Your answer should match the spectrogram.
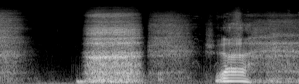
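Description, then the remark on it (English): Loud, close breaths blown straight into a microphone: a long heavy exhale, a pause, then another forceful breath ending in a gaspy, voiced rasp. Several rough airy bursts in about three seconds. “We know you breathe on the mics, motherfucker.”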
